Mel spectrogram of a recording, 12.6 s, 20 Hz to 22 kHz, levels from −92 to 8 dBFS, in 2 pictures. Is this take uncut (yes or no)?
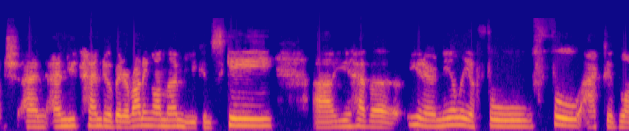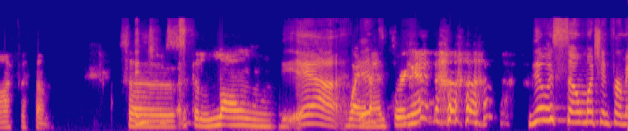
yes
